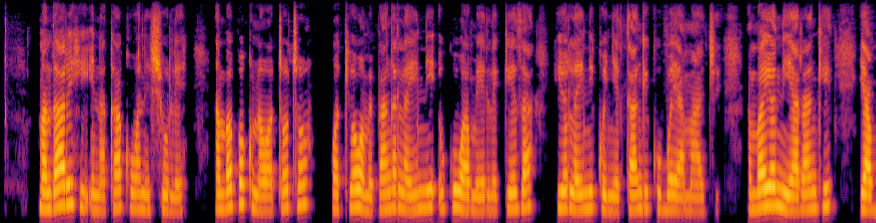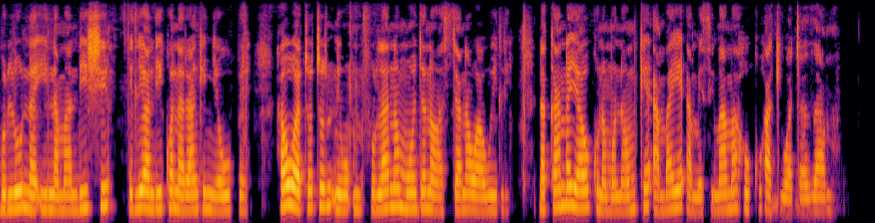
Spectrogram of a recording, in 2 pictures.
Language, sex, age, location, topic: Swahili, female, 18-24, Nakuru, health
